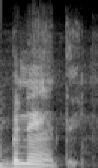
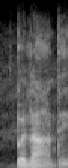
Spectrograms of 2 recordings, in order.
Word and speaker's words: Benante: Or Benante, sorry, I don't mean to say it like that. I'm from the East Coast. I'm gonna say Benante in a heartbeat because that's how we pronounce it, growing up.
